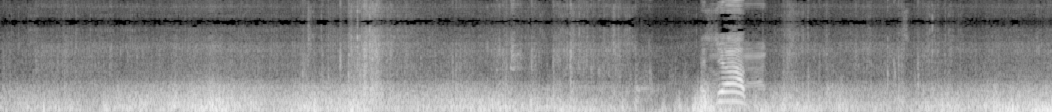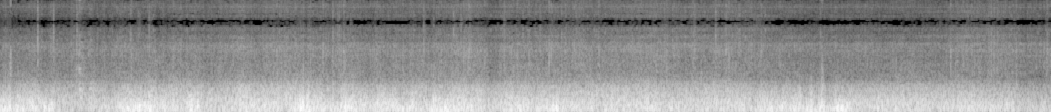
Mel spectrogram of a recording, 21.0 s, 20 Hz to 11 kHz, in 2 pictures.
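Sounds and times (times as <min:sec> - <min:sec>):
bike tyres rumbling on dirt: 0:00.0 - 0:21.0
wind buffeting a camera: 0:00.0 - 0:21.0.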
